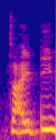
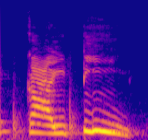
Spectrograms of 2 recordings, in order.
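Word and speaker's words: chitine: अब इसको बच्चे पढ़ेंगे प्रोनाउंस करते हैं चाइनन। साइटन नहीं इसको लिखा जाता है काइटीन।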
